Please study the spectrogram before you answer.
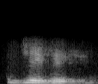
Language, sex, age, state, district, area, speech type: Hindi, male, 18-30, Bihar, Begusarai, rural, conversation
